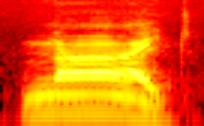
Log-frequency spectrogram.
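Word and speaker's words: knight: क्या बताया था मैंने, जब भी जी एच एक साथ आते हैं किसी शब्द में तो जी की आवाज़ नहीं होती, जी साइलेंस होता है। तो इस शब्द में हमारा के साइलेंस है, जी साइलेंस है। पढ़ेंगे एन आई एच टी, नाइट, नाइट, नाइट, नाइट, एकदम हल्की सी एच ह की आवाज़ है, नाइट।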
